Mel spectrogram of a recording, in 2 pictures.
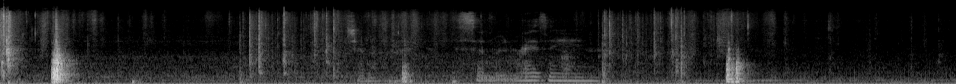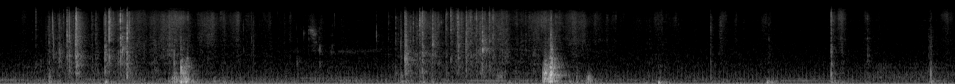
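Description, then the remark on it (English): A deck of cards being shuffled for a Gemini reading, with repeated crisp riffles and papery snaps coming in bursts. A few quiet spoken words drift in between the shuffles. “I'm gonna keep shuffling it.”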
